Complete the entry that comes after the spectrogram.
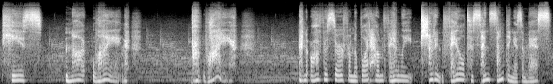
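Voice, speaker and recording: A woman voicing an earnest, watchful and worried young singer in a video game, soft and hesitant in manner. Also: a little high, slow pace, faint music behind. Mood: wary. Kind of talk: scripted game dialogue, inner monologue.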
